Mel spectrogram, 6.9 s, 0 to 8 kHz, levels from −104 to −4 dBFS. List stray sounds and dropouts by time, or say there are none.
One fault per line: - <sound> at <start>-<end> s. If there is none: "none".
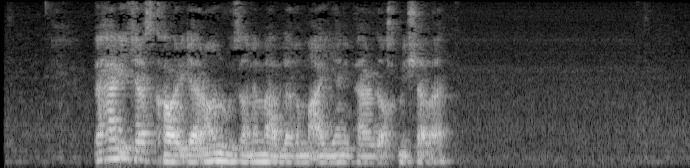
none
